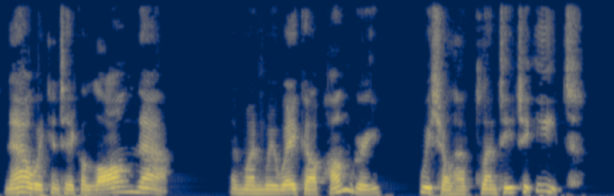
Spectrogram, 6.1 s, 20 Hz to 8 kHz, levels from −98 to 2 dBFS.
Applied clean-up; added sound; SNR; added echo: classical method spectral subtraction.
